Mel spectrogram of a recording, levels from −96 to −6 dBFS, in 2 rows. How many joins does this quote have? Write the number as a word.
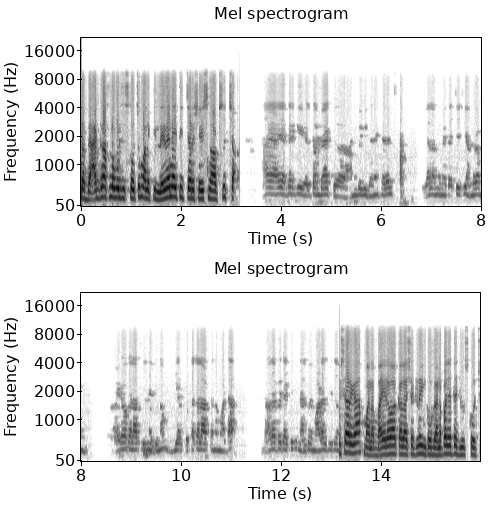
two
